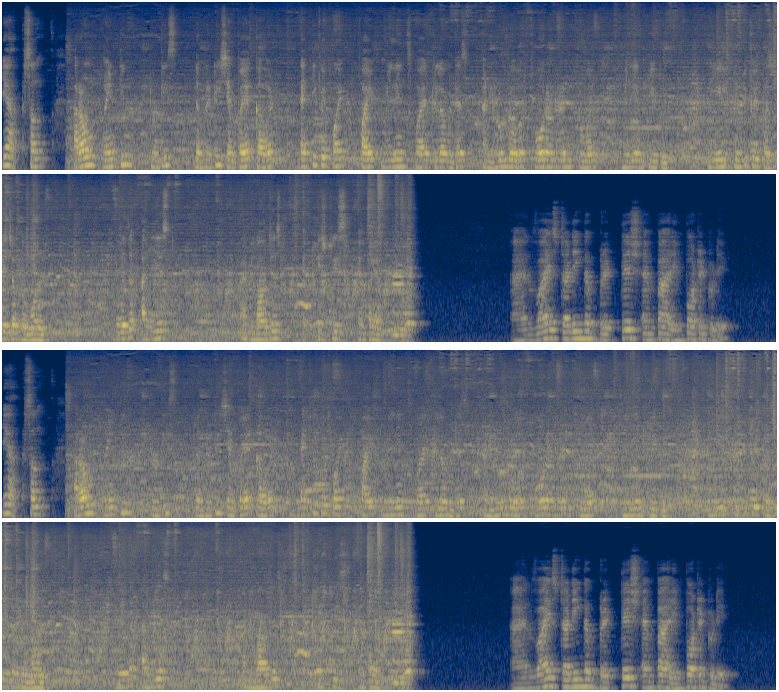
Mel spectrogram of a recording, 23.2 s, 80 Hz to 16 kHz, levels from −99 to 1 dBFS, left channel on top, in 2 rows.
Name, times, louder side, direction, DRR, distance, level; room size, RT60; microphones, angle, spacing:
voice 1, 0.0-0.6 1.1-2.6 2.9-4.1 4.5-9.0 9.3-10.0 10.6-12.3 13.2-14.1 15.2-15.9 16.1-17.3, left 3 dB, 60° left, 0.7 m, -27 dB
sound 1, 0.9-17.8, right 3 dB, 30° right, 0.4 m, -32 dB
voice 2, 19.2-22.4, right 1 dB, 70° right, 1.3 m, -32 dB
3.1 x 2.4 x 3.0 m
head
